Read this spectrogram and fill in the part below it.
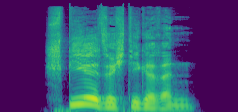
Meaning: inflection of spielsüchtig: 1. strong genitive masculine/neuter singular comparative degree 2. weak/mixed genitive/dative all-gender singular comparative degree
- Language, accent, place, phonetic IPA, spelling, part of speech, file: German, Germany, Berlin, [ˈʃpiːlˌzʏçtɪɡəʁən], spielsüchtigeren, adjective, De-spielsüchtigeren.ogg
